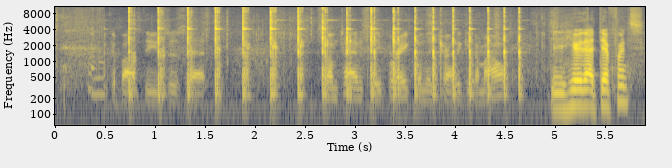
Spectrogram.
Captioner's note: hammer taps slowly increase in pitch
